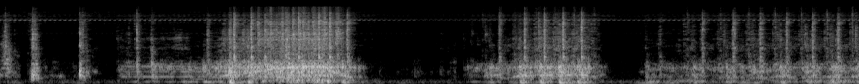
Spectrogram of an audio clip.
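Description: A home sewing machine runs in three separate bursts with short pauses between, close and fairly loud, the motor whirring while the needle fails to stitch during a sew-along session.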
